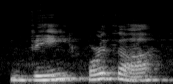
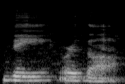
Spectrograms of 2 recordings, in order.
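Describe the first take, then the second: First: "The or the" as thee then thuh; two ways to say the. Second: "the or the" as thee then thuh, dropping away; again "the" as thee, then "the" as thuh; two ways to say the. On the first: Teacher modeling both sounds of "the". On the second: Teacher repeating both sounds of "the". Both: Shown as a demonstration. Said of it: "It's the same spelling".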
